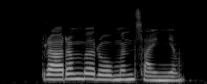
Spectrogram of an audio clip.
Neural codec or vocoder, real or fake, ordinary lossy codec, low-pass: none; real; none; 14.4 kHz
